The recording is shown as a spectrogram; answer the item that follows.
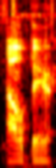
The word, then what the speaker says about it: Albert: They're like, well, in French it's pronounced Albert.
